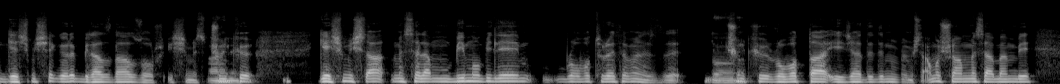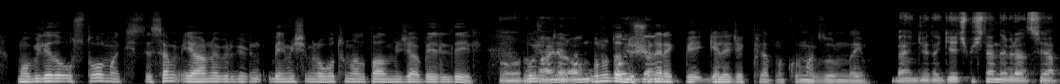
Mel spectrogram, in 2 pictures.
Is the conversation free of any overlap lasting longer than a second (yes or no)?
no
